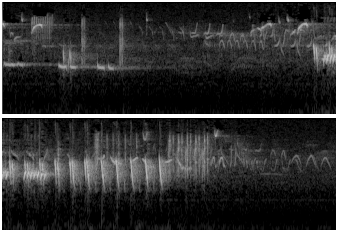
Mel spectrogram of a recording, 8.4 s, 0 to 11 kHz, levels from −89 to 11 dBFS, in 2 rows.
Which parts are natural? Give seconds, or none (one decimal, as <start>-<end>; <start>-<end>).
0.0-3.3; 6.1-8.4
